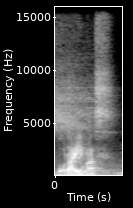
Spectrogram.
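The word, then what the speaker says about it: もらいます: Moraimasu.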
